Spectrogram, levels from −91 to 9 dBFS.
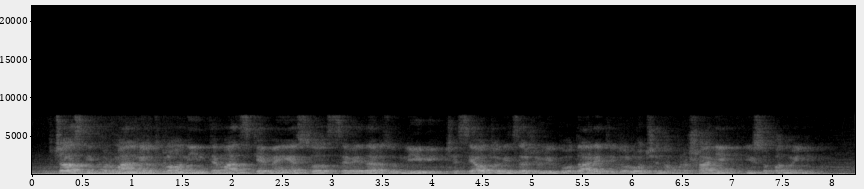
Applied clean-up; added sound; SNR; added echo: none; Truck; 2 dB; reverberation time 0.8 s.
